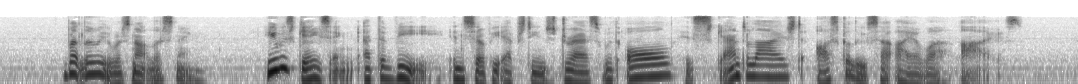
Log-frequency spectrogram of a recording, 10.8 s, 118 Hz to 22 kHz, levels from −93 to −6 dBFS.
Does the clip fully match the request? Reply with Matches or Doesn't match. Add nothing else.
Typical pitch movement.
Doesn't match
